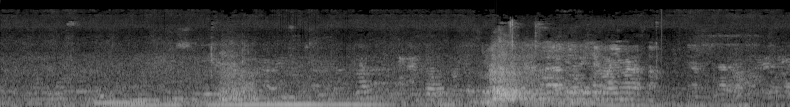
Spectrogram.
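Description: A small group of adults chat at outdoor tables a short way off.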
